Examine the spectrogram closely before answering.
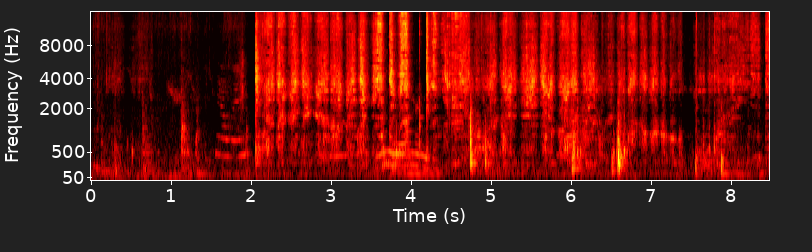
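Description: Fast, repeated scraping: something rough rubbed back and forth over a hard surface at the stove, starting about two seconds in and carrying on steadily, with low voices alongside.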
